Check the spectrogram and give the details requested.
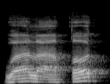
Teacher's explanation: dal sukun bacaan qalqalah ditampakkan pantulannya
